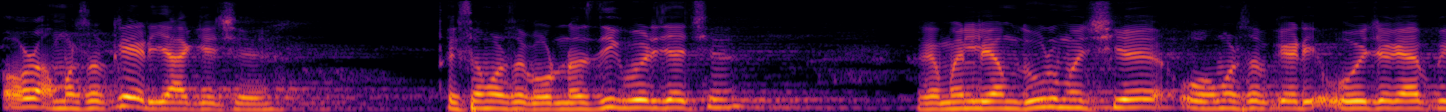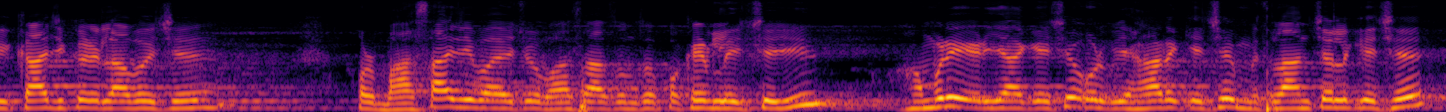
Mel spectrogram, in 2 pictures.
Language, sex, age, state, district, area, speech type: Maithili, male, 30-45, Bihar, Supaul, rural, spontaneous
